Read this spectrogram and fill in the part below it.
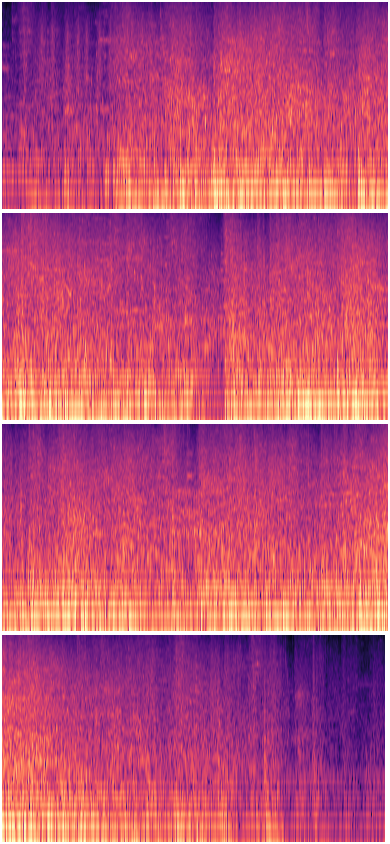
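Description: Game spell effects blast and crackle in a dense, noisy fight.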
